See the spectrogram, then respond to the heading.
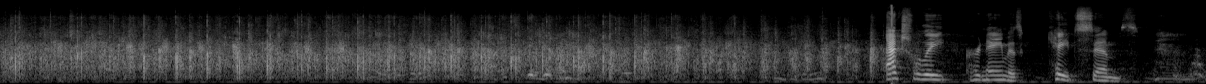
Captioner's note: applause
